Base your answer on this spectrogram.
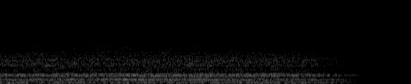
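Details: Honey bee swarm being collected: a dense, steady hum with stacked low tones, continuous and unbroken for nearly four seconds before fading out abruptly.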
